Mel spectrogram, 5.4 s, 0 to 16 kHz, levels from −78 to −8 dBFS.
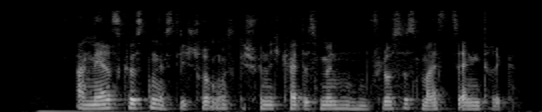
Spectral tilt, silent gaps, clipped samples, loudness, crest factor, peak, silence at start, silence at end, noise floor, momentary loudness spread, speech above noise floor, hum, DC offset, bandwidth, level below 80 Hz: -5.5 dB/octave; none; under 0.1%; -37 LUFS; 20 dB; -18 dBFS; 0.4 s; 0.3 s; -58 dBFS; 10 LU; 22 dB; none; under 0.1%; 11.5 kHz; -74 dBFS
